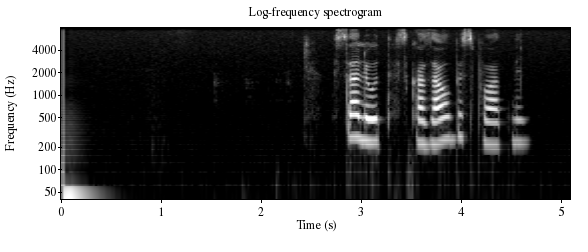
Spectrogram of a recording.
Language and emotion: Russian, neutral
